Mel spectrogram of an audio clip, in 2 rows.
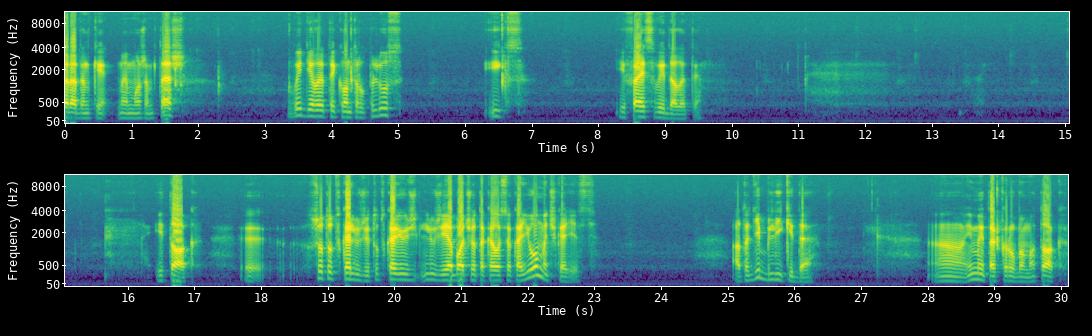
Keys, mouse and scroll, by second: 1.7 3, 4.3 ctrl+KP_Add, 6.6 x, 29.1 1.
